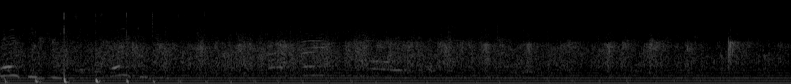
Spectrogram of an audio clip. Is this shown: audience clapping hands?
yes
